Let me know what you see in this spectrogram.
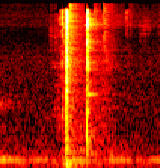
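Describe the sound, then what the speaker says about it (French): Scissors cutting crochet yarn: two quick, crisp snips in close succession, close up and quiet against near silence. "Je vais couper le fil."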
